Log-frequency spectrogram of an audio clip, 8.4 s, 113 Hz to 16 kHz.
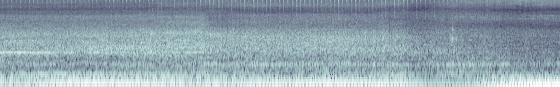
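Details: BMW E30 with a turbo M30 engine, idling and blipped, with a thin steady whistle over the hum from a vacuum leak.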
